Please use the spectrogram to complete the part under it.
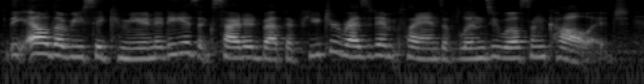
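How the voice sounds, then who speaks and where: A young woman reads campus news from a script with a fairly high, clear voice. Her delivery is even and polished, like a student news anchor. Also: fairly quick, noisy background.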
